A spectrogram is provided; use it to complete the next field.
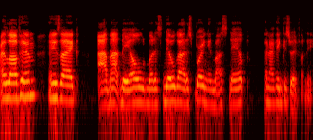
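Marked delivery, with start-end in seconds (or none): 2.0-5.0 cartoon dog voice, much lower, slower. Speaker names a favorite Toy Story character and does a Slinky impression. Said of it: "my Slink impersonation".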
